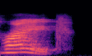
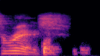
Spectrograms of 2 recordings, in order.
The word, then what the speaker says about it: Rych: Yeah, Rich? I thought it was Reich this whole time.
